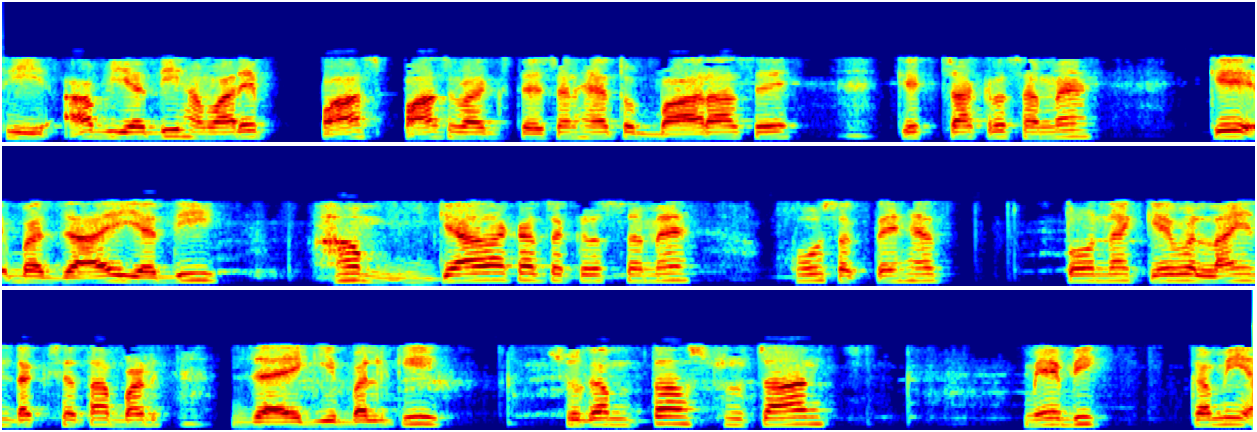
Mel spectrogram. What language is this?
Hindi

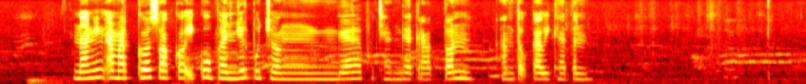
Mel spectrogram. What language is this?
Javanese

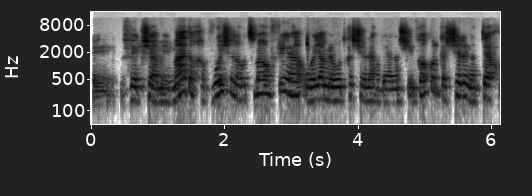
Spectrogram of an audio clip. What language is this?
Hebrew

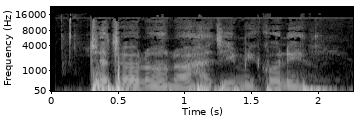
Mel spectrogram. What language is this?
Persian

